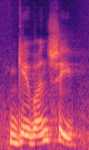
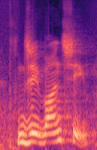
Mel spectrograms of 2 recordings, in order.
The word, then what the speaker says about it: Givenchy: you what do you think it should be pronounced as Givenchy or given sheep both are wrong the right pronunciation is Givenchy Givenchy Givenchy is a French brand and it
